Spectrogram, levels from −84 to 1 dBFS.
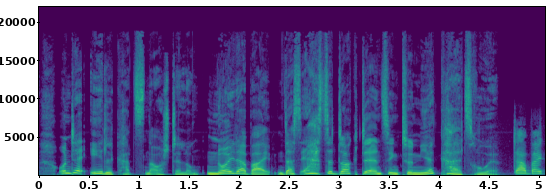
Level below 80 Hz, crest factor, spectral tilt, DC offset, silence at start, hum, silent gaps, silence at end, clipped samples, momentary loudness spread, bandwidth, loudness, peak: -48 dBFS; 12 dB; -5.5 dB/octave; 0.3%; 0.05 s; none; none; 0 s; under 0.1%; 8 LU; 19.5 kHz; -19 LUFS; -6 dBFS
